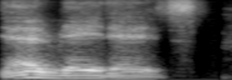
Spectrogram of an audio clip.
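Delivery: very low, deep, dropped put-on voice. Showing how to end a Chris Berman impression: Chris Berman impression. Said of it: "you got a Berman impression".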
